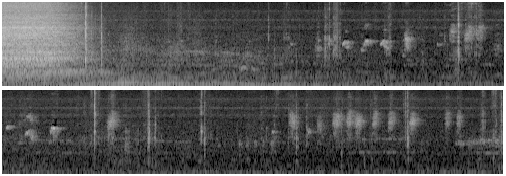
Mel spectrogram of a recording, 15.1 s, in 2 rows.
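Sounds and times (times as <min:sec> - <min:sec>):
small birds chirping: 0:04.0 - 0:10.0, 0:10.8 - 0:14.9.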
